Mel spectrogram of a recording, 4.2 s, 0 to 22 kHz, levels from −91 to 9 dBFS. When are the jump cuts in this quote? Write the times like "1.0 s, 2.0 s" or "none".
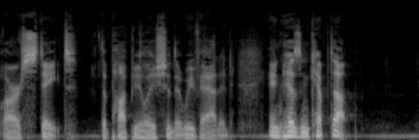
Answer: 1.0 s, 2.8 s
